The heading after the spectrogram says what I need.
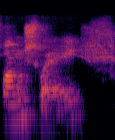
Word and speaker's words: feng shui: that means wind and water and it is pronounced feng shui and what the whole goal of feng shui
